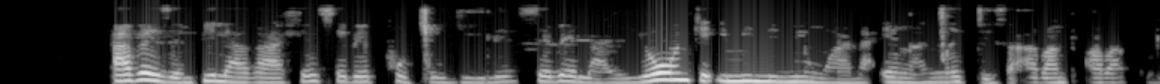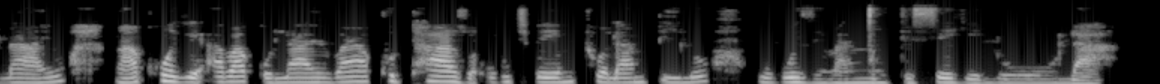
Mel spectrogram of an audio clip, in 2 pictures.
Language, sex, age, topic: North Ndebele, male, 25-35, health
